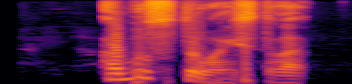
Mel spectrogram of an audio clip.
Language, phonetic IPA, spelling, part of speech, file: Russian, [ɐbʊˈstrojstvə], обустройство, noun, Ru-обустройство.ogg
- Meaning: 1. provision of the necessary facilities/amenities 2. development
